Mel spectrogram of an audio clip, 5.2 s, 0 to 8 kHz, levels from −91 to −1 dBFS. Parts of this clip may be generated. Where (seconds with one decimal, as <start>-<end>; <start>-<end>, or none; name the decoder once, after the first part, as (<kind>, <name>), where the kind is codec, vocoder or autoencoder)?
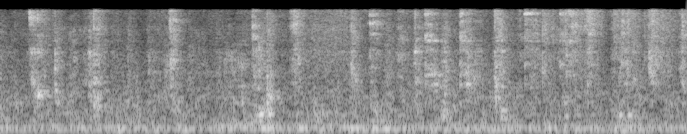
0.0-5.2 (vocoder, Vocos)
